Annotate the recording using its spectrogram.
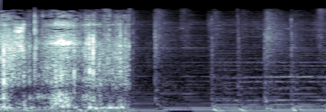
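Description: A rock hammer scraping and knocking in dirt and rock, cut off about a second in by background music with held tones and regularly spaced plucked notes.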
